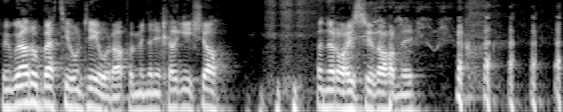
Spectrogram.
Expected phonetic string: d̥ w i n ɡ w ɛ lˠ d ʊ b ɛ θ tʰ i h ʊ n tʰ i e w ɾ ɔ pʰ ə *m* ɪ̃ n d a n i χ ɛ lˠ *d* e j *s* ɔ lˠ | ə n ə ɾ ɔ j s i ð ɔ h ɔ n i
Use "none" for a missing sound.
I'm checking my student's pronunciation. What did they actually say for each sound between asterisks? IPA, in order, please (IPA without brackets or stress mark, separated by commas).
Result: m, ɡ, ʃ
